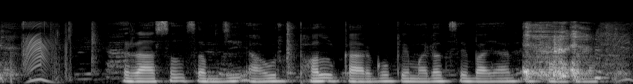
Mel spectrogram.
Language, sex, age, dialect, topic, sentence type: Bhojpuri, male, 18-24, Western, banking, statement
